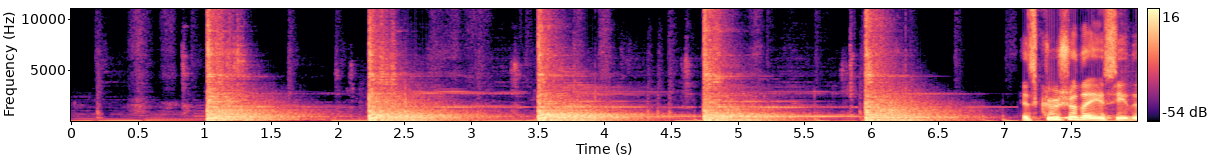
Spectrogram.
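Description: A metal pole bangs down onto the floor several times, ringing briefly.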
